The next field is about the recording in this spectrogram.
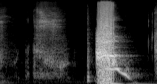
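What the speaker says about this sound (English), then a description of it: "He's sneezing on the keyboard." One sharp, loud sneeze up close, with a short breathy intake beforehand and a quick faint sound trailing after.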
